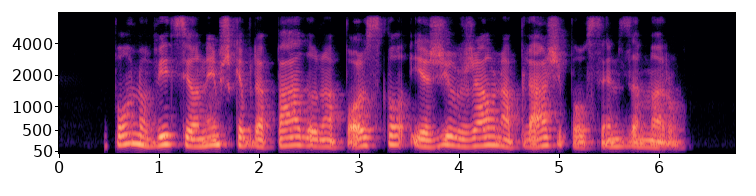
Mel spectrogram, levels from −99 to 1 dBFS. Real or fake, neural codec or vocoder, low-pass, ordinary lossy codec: fake; autoencoder, 48 kHz, 128 numbers a frame, DAC-VAE, trained on Japanese speech; 7.2 kHz; none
